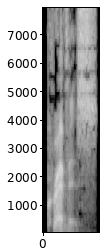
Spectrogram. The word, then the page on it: crevice: anglais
